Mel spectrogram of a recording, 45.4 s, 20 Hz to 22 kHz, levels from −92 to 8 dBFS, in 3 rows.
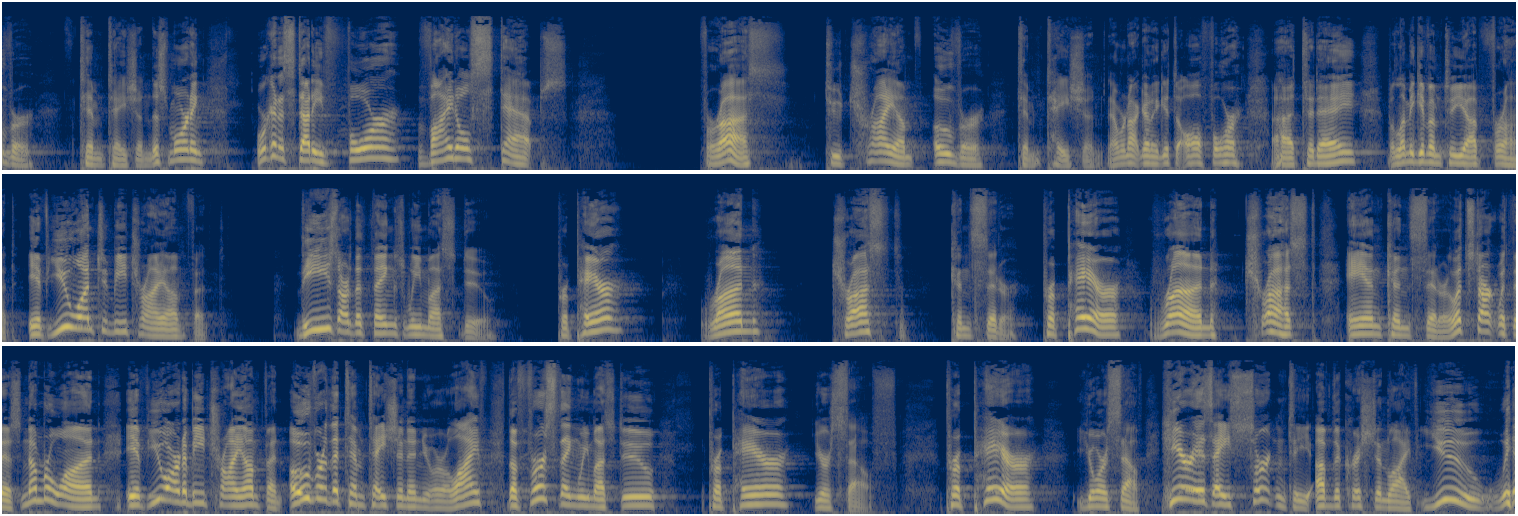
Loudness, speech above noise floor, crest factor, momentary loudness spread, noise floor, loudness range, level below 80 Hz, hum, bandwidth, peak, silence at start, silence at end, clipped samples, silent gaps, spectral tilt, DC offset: -21 LUFS; 69 dB; 20 dB; 16 LU; -90 dBFS; 6 LU; -54 dBFS; none; 16 kHz; -2 dBFS; 0 s; 0 s; under 0.1%; none; -5 dB/octave; under 0.1%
